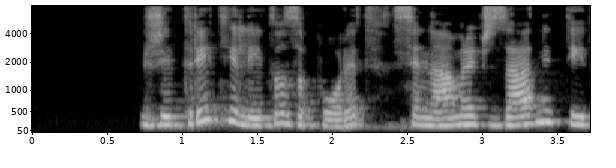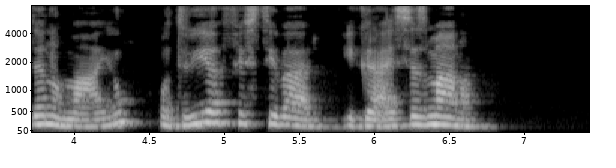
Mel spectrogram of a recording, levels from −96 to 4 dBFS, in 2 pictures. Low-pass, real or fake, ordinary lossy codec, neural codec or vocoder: none; real; none; none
